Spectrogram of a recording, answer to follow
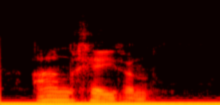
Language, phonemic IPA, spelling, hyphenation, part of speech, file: Dutch, /ˈaːŋɣeːvə(n)/, aangeven, aan‧ge‧ven, verb, Nl-aangeven.ogg
- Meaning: 1. to hand, to pass 2. to indicate, to point out 3. to report, to notify, to declare 4. to say, to indicate, to state, to express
